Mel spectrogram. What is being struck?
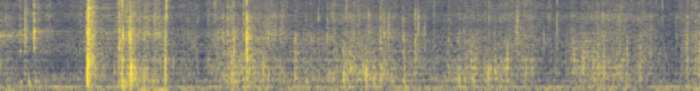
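Block of gym chalk (magnesium carbonate).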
